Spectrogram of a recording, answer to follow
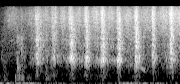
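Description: A bag of candy being shaken in the hand, making a quick rattling rustle of about seven shakes a second.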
